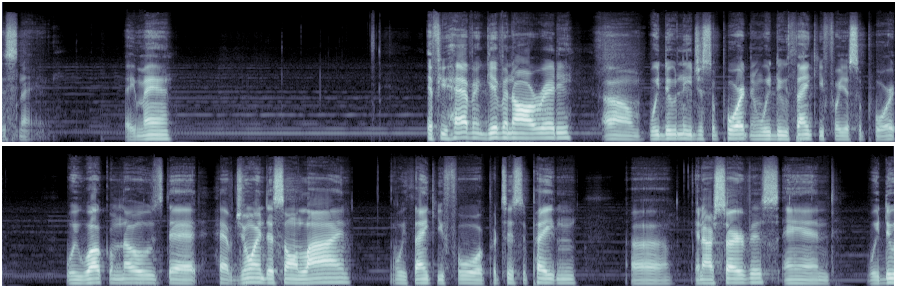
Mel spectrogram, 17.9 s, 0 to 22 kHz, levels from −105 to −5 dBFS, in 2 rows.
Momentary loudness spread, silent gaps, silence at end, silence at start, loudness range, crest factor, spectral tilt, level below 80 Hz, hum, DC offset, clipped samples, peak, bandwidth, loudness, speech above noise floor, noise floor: 16 LU; none; 0 s; 0 s; 9 LU; 20 dB; -3.5 dB/octave; -62 dBFS; none; under 0.1%; under 0.1%; -4 dBFS; 16 kHz; -21 LUFS; 44 dB; -65 dBFS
